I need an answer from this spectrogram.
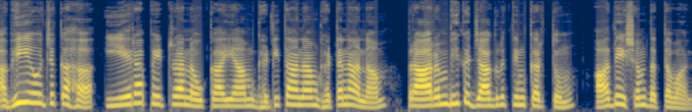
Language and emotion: Sanskrit, neutral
